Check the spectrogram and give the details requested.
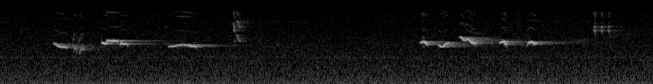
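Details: A Japanese thrush singing from high in a tree, apparently mimicking various other calls, gives two short phrases of clear, varied whistled notes a couple of seconds apart, with bright higher twitters at each phrase's end.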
